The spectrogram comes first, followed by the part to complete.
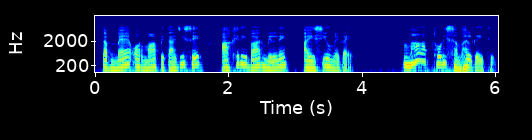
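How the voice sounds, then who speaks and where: A woman's voice: deep voice, a little mellow, no room sound. A woman giving a mournful, scripted first-person story narration.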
